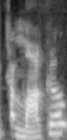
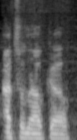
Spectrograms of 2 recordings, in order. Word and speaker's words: Tatsunoko: Did you just say Tamako versus Capcom? I said it wrong. You said Tamako versus Capcom. Yeah. You meant The mech. you meant Tatsunoko.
